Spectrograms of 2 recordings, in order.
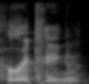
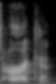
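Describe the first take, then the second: First: It has the ordinary pronunciation of the common word. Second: It has the town's own local pronunciation. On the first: The speaker calls it wrong. "not hurricane" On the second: The speaker calls it right. "it's hurricane, you know, that's how you say it"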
